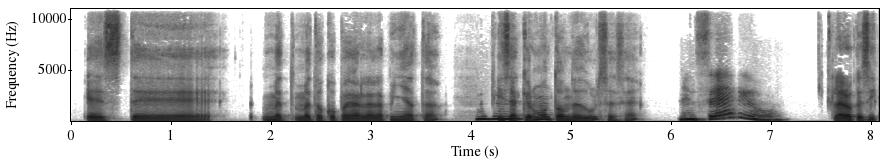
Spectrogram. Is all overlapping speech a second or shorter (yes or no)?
yes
